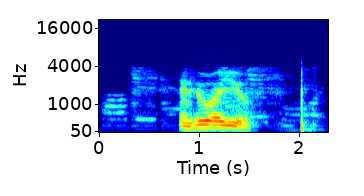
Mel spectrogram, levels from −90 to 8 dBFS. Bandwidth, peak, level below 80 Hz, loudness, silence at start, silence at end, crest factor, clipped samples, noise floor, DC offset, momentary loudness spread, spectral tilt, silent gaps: 3.9 kHz; -2 dBFS; -58 dBFS; -16 LUFS; 0.8 s; 0.25 s; 16 dB; under 0.1%; -51 dBFS; under 0.1%; 18 LU; -7.5 dB/octave; none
